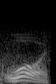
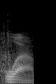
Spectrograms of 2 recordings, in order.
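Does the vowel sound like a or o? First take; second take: o; a. First: The vowel sounds like o. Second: The vowel sounds like a. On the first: The speaker calls it wrong. "kadang-kadang kita dengar bacaannya itu seperti uh, wo" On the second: The speaker calls it right. "yang sebenarnya adalah wa, bukan wo"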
